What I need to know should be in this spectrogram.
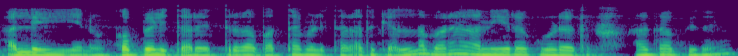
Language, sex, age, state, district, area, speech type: Kannada, male, 18-30, Karnataka, Chitradurga, rural, spontaneous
